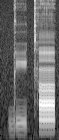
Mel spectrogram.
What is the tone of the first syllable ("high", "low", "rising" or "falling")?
low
